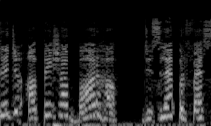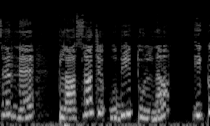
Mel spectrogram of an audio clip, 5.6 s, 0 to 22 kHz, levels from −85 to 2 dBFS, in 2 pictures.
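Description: AAC compression runs through the whole speech clip, from the first moment to the last. Its damage is plainly audible, and nothing is present above 16.5 kHz. This is likely AAC-LC coding at a low rate, which fits roughly 24 kbps. The encoder splits each frame into frequency lines and quantises them coarsely against a hearing model. It drops the top of the band above its cut-off and spends few bits on what remains, so detail is lost across the clip.

A DC step occurs at 0.72 s, between "च आपे" and "शा बाह्र हा जिसलै". The waveform's zero line jumps suddenly to a new offset, as happens when a converter recalibrates or an offset input is switched in. The jump itself is a low thump or click, while the speech carries on unchanged. The offset does not hold but decays away gradually, in the manner of a high-pass filter near 5 Hz.

A second DC step follows at 3.66 s, just after "हा जिसलै प्रोफैस्सर ने". 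It behaves the same way. The zero line shifts abruptly and produces a low thump or click, while the speech continues unaffected. The resulting offset then decays gradually, as if pulled back by a high-pass filter around 5 Hz.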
